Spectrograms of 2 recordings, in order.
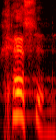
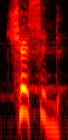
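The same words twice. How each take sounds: First: The first sound is a rough guttural. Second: The first sound is not guttural. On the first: The speaker calls it right. "make sure you have that guttural there" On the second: The speaker calls it wrong. "the good old rednecks from Lee County would say"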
